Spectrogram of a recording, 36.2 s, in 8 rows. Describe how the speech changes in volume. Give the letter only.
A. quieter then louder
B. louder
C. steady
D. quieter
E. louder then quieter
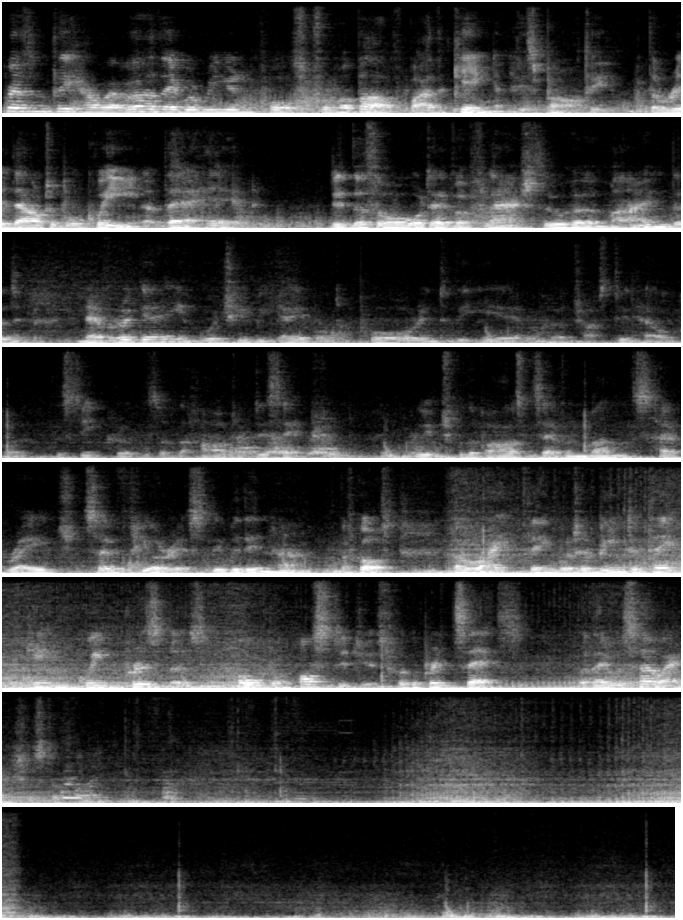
A.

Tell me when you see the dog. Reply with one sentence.
The dog can be heard from 15.1 to 16.4 s and from 27.5 to 29.5 s.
